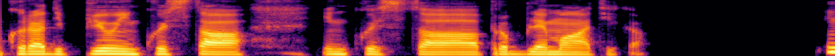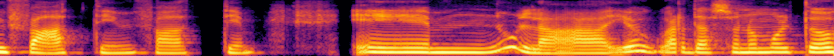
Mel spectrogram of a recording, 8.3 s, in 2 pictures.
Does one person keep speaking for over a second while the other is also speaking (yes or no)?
no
